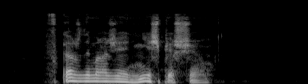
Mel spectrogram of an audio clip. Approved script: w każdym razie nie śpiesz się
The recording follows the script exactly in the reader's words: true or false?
true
